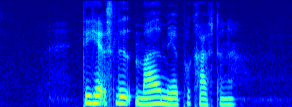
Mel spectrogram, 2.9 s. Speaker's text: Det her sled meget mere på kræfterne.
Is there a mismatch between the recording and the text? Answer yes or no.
no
